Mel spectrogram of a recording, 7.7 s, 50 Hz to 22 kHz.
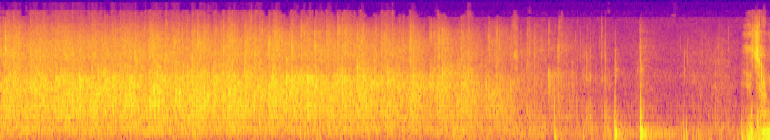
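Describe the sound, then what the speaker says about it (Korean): A church congregation claps together to welcome the pastor at a March 1st memorial service, the steady applause fading after about five seconds into scattered claps, thumps and light movement. "목사님 나오실 때 박수로 환영해 주시겠습니다."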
